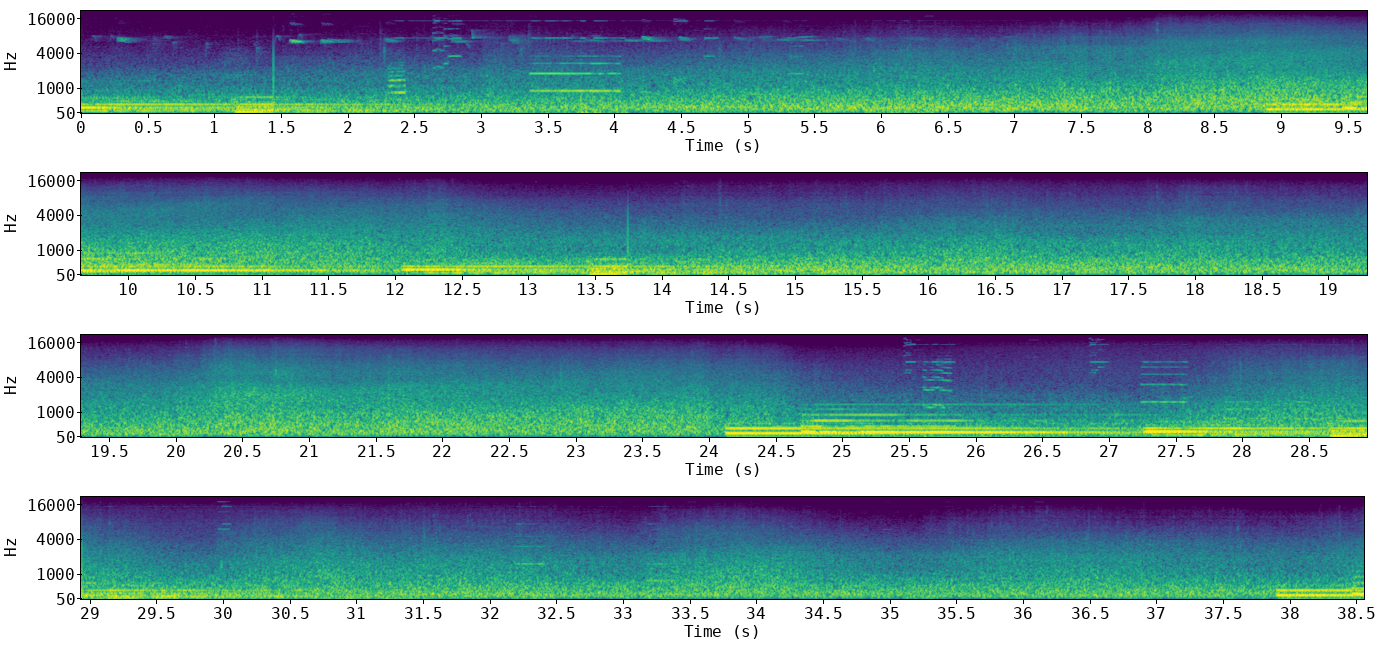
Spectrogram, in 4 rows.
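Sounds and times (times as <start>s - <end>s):
Landes forest ambience: 0.0s - 6.6s, 8.9s - 16.7s, 24.2s - 33.8s
ocean meeting the forest of the Landes: 0.0s - 38.5s.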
